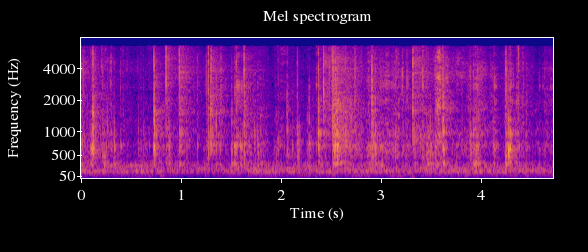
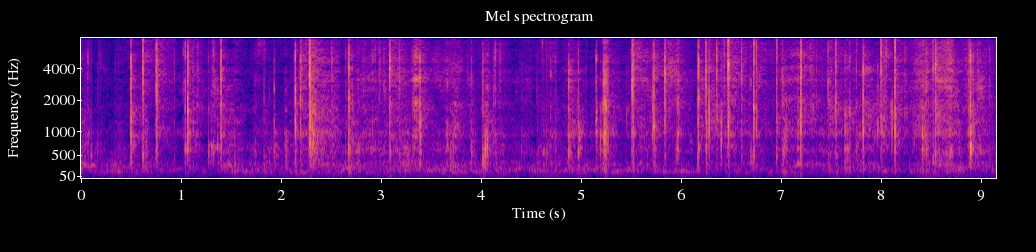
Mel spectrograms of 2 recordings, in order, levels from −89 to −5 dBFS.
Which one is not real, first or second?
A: second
